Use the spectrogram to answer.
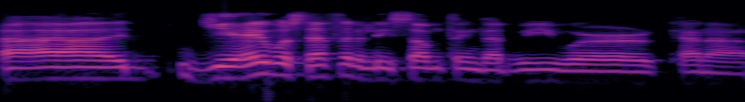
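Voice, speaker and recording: A man with an Icelandic accent at a moderate pace, his intonation fairly even and the background quiet. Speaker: creative director. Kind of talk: interview. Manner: halting.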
